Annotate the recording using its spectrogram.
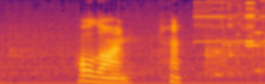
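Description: A young woman exclaims briefly close to a microphone.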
